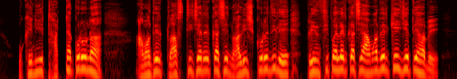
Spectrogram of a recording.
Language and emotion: Bengali, fearful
